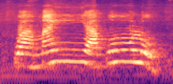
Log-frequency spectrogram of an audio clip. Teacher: Apabila ada nun mati atau tanwin bertemu dengan salah satu 4 huruf yang tadi kita sebutkan bersama-sama, maka cara membacanya adalah dengan memasukkan dengan cara mendengung · Kalau kita baca di Al-Qur'an, waman yaqulu. Di nunnya itu nunnya sukun, berarti nun sukun bertemu dengan ya. Jadi cara membacanya dimasukkan lalu didengungkan. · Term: idgham bi gunnah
